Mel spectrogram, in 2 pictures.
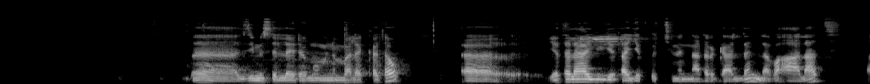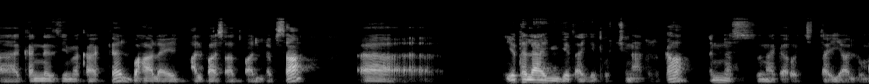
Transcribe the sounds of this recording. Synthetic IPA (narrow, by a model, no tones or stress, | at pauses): bəzːihmɨsɨlːajd̪əɡmo̞mɨnɨmːələkʰːət̪ʰəw | jɛt̪ʰələjajːujɛt̪ʼajɛt̪ʼo̞t͡ʃːɪnɨnːad̪əɾɡalːənləβa̰ʔalat̪ | kʰənːəzːihməkʰakːəlbahalaja̰lbasat̪ʰoalːəbsa | jɛt̪ʰələjajːujɛt̪ʼajːɛt̪ʼo̞t͡ʃːɪna̰d̪əɾɡaʔɨnːəsunəɡə̰ɾo̞t͡ʃːjɪ̥t̪ʰːa̰jːa̰lːum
